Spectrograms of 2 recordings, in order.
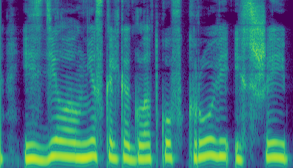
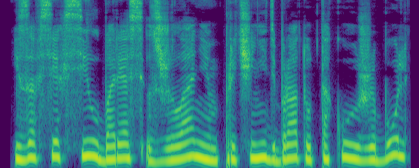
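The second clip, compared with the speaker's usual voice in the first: usual speaking voice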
